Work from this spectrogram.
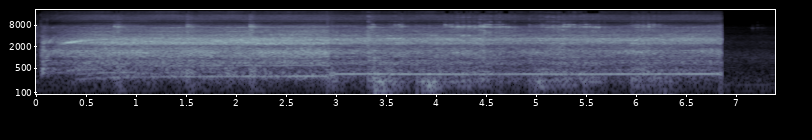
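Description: A blender whirs steadily as it mixes homemade ice cream made with water, a loud, continuous motor drone with a slight pitch drop partway through, cutting off abruptly near the end.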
